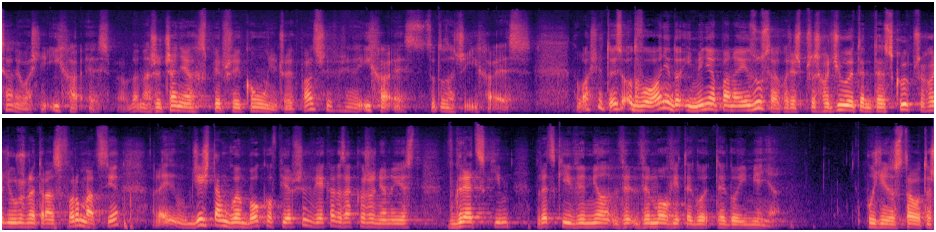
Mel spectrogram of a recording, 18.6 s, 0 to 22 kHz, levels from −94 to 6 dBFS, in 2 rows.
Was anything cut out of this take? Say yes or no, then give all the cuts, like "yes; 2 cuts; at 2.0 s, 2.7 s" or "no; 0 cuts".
no; 0 cuts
